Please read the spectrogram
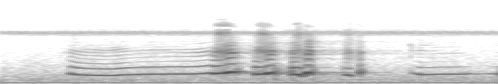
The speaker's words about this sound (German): Ein Minute, ich hör einen weinen. …, die weinst? Warum weinst die?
